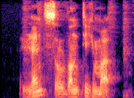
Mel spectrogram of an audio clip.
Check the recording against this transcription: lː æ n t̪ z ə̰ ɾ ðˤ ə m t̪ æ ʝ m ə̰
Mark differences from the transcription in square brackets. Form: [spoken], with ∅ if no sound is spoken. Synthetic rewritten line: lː æ n t̪ [s] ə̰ [l] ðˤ ə [n] t̪ [i] ʝ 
